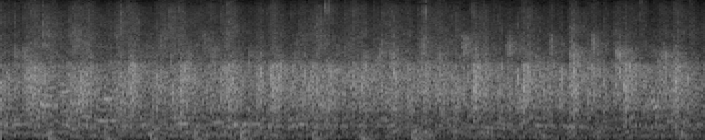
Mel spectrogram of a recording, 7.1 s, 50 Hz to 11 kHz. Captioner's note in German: Beifall BÜNDNIS 90/DIE GRÜNEN und CDU - Zurufe SPD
